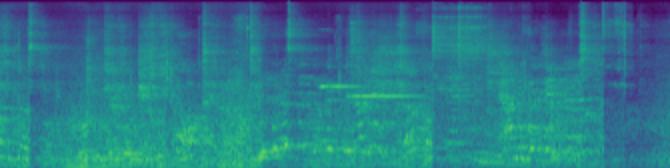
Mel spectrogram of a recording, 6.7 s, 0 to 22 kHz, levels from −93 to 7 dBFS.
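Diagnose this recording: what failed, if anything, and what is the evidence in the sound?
The level keeps swinging, the whole way through, a swing of around 20 dB, with loud and soft parts squashed closer together. That's gain pumping, likely from input gain set far too high with a fast limiter or compressor in the processing clamping down on every peak.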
